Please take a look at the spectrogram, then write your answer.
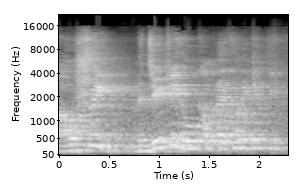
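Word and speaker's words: হ্রস্ব ই: জেনে নিব সো চলো এখানে দেখো এই যে রসই আছে বা রসই যেটাই হোক আমরা এখন এটা ক্লিয়ার করবো কিভাবে বানানটা এটার বানানটা হচ্ছে এইরকম বানানটা কি এরকম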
